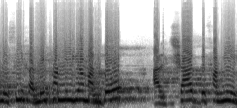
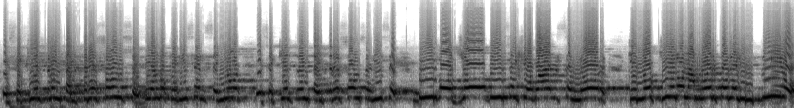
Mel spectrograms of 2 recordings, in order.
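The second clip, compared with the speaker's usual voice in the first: raised, driving pulpit voice; fiery preaching; 6 semitones higher than usual. Acted. Pastor urges his congregation to compassion, fiery preaching. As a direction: preach it hard and pushing.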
